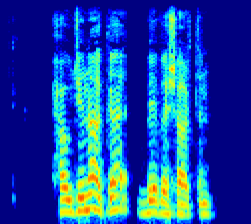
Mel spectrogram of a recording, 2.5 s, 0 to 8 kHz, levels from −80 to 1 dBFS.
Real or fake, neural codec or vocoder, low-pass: real; none; 7.2 kHz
